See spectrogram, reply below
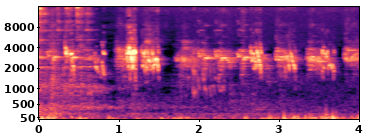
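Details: Happy budgerigar giving a steady run of sharp, high chirps repeated roughly every third of a second, with a few squawky notes, against a quiet low murmur.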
